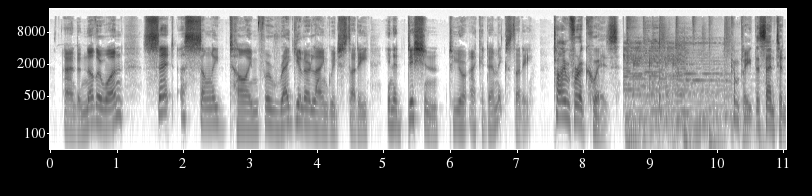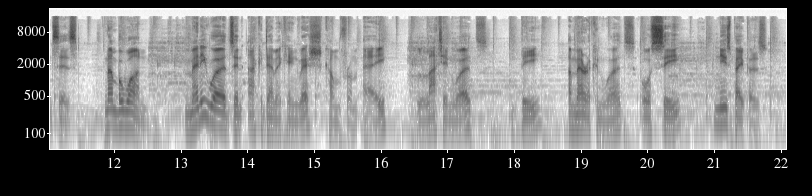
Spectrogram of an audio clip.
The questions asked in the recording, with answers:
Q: Number one, many words in academic English come from A, Latin words, B, American words, or C, newspapers.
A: It's A, Latin words.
